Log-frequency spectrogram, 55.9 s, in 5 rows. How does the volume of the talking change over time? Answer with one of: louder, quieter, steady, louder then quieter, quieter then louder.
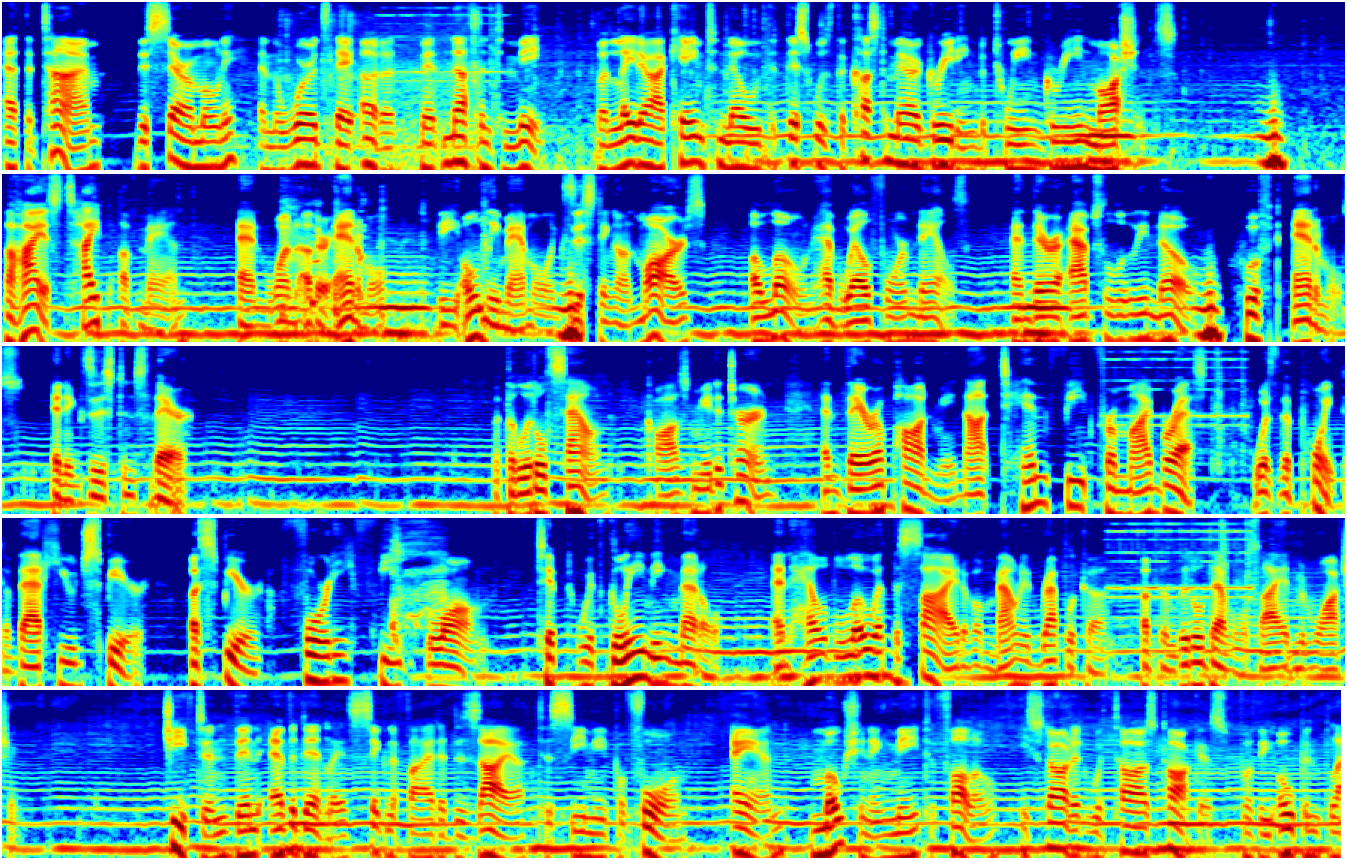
steady.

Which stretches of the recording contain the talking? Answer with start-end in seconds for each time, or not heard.
0.0-9.8, 11.2-23.9, 26.4-45.0, 46.1-55.8.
